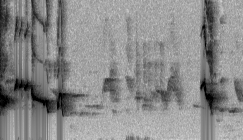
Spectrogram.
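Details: Black-breasted white-rumped shama calling out to make other birds answer: a descending whistled phrase with quick warbles, soft faint notes and low thumps in the pause, then a fresh sharp upward-sweeping whistle near four seconds.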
